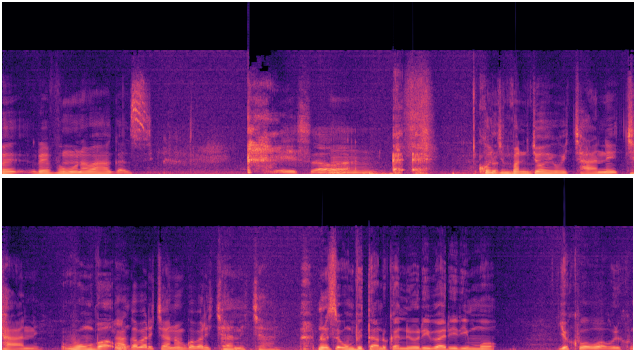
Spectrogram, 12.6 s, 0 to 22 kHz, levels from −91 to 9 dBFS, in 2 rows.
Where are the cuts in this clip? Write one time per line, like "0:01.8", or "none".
none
